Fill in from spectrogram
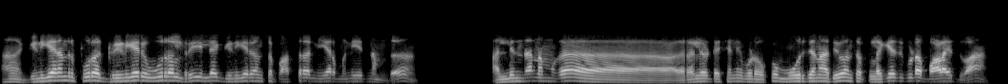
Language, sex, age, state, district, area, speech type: Kannada, male, 18-30, Karnataka, Koppal, rural, conversation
